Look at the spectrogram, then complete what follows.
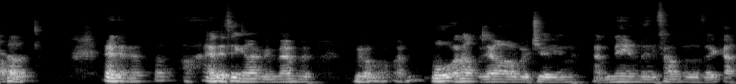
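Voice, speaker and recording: A man talks at a moderate pace and medium pitch, somewhat breathy, with ordinary pitch variation and long, frequent pauses. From Great Yarmouth, Norfolk, England. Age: 80s+. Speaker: RAF veteran. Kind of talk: interview answer.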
